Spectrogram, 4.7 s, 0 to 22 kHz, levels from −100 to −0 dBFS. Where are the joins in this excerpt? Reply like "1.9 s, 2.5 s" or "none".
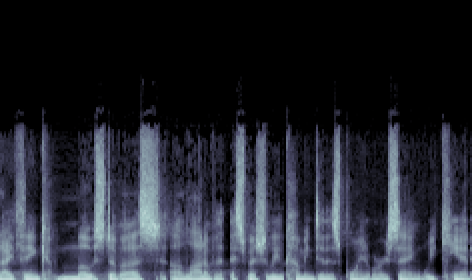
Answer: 2.8 s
